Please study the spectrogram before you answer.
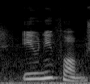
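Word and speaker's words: uniform: যেমন ইউনিফর্ম শব্দটি ভাওয়েল দিয়ে শুরু হলেও উচ্চারণ হচ্ছে কনসোনেন্টেরর মত। ইউনিফর্ম।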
